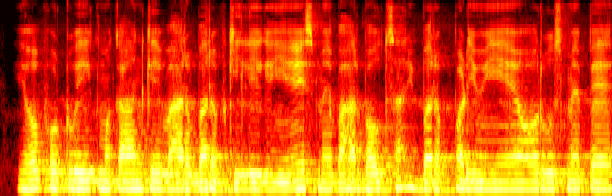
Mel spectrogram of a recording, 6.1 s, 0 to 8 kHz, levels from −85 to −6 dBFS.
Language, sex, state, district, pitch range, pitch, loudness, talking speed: Hindi, male, Himachal Pradesh, Shimla, 120-130 Hz, 125 Hz, -16 LUFS, 215 wpm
